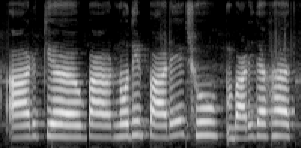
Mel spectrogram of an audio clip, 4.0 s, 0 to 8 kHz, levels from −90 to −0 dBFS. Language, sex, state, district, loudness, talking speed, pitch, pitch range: Bengali, female, West Bengal, Purulia, -14 LUFS, 135 wpm, 245 Hz, 235-260 Hz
